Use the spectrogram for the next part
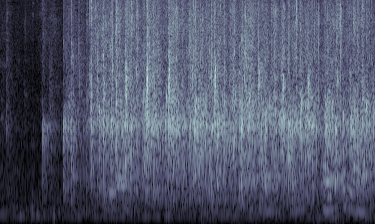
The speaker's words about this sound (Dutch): Laten we nog een wat harder applaus geven. Het is super tof.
